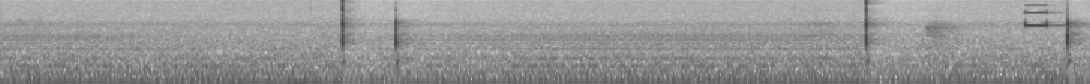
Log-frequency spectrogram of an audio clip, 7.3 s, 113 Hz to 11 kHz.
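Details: Iceco JP40Pro 40-litre 12V car fridge powered on through its 12-volt plug from a Jackery: a few faint clicks, then a short high electronic beep over a low hum. Normal power-on beep.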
